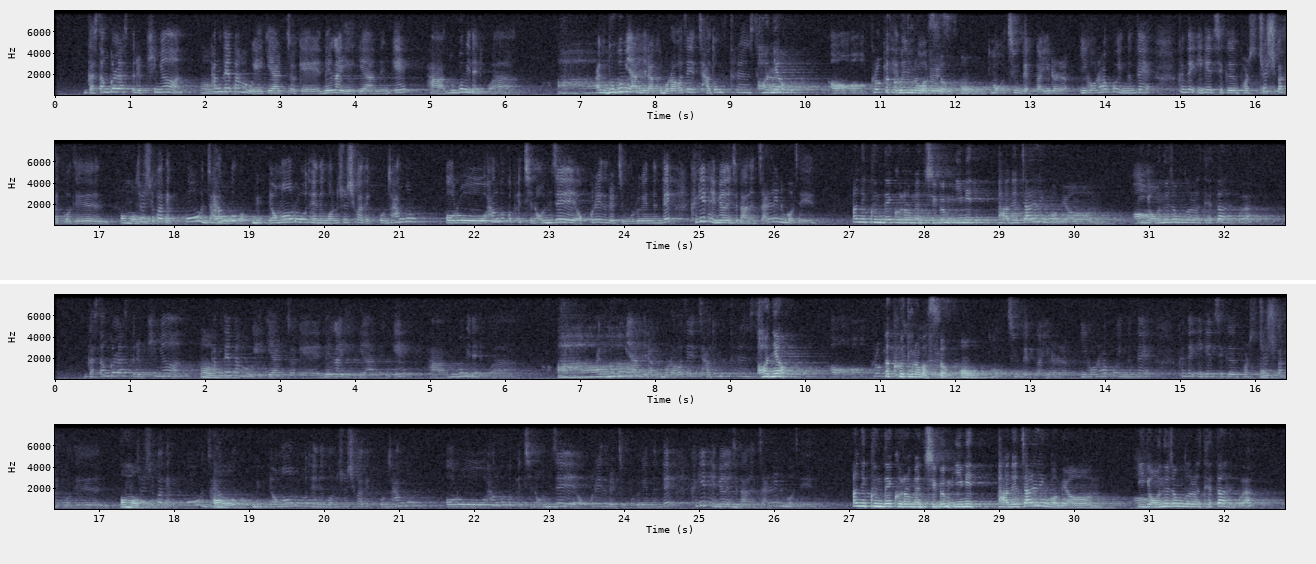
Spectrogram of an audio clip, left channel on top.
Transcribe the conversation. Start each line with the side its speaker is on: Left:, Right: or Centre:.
Left: 그러니까 선글라스를 키면
Right: 어,
Left: 상대방하고 얘기할 적에 내가 얘기하는 게 다 녹음이 되는 거야.
Right: 아,
Left: 아니, 녹음이 아니라 그 뭐라 그러지? 자동 트랜스크라이브?
Right: 번역.
Left: 어, 어, 어. 그렇게
Right: 나
Left: 되는
Right: 그거 들어봤어.
Left: 거를,
Right: 어,
Left: 어, 지금 내가 일을, 이걸 하고 있는데, 근데 이게 지금 벌써 출시가
Right: 어.
Left: 됐거든.
Right: 어머,
Left: 출시가 됐고, 이제 한국어,
Right: 어.
Left: 미- 영어로 되는 거는 출시가 됐고, 이제 한국어로, 한국어 패치는 언제 업그레이드 될지 모르겠는데, 그게 되면
Right: 음.
Left: 이제 나는 잘리는 거지.
Right: 아니, 근데 그러면 지금 이미 반은 잘린 거면
Left: 어.
Right: 이게 어느 정도는 됐다는 거야?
